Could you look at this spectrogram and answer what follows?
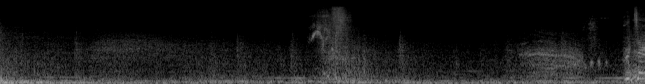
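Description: A Confringo fire spell explodes during a Hogwarts Legacy battle: a steady rumbling din of combat broken by sharp whooshing blasts, one loud burst midway and another near the end.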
